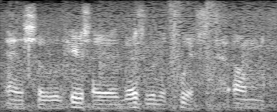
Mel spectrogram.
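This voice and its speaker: A man's voice: fairly low pitch, little pitch movement, normal speed, over music, rough recording. A man rambling casually and bluntly with plenty of swearing, talking with a lip full of dipping tobacco. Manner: blunt, coarse, frequent swearing. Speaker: gaming video creator.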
